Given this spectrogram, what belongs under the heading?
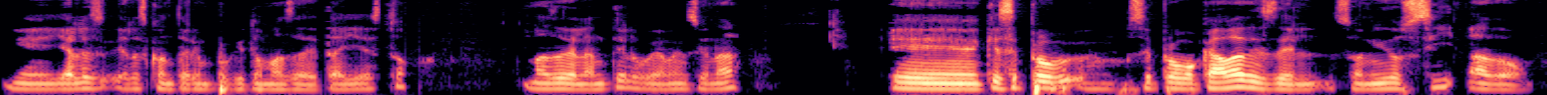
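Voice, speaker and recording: A man from Latin America giving an online music theory lesson, halting and often repeating words as he explains. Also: mid-range voice, steady tone, creaky, slightly rough, no room sound. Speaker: music teacher.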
